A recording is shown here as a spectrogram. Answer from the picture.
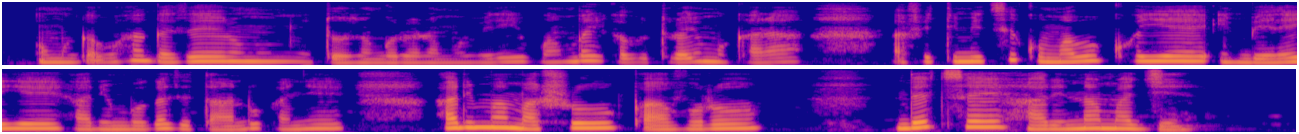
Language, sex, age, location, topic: Kinyarwanda, female, 25-35, Huye, health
